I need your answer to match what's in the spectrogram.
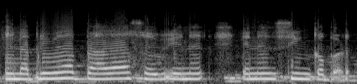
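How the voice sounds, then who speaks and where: A kid reciting a riddle in a sing-song way, as a woman puts him on. The voice is very high, and loud crowd noise sits behind it. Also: little pitch movement, a little slow, low-quality recording. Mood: riddling. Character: kid cousin posing a riddle.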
